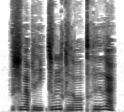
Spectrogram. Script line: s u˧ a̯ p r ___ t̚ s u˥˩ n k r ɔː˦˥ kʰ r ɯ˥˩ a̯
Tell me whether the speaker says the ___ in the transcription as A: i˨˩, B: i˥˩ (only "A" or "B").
A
